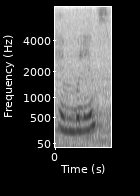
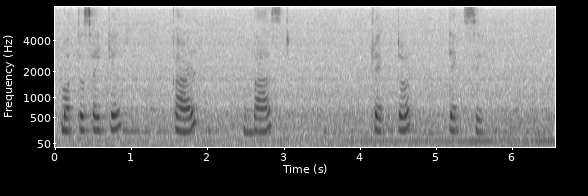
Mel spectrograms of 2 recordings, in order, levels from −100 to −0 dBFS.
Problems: none marked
